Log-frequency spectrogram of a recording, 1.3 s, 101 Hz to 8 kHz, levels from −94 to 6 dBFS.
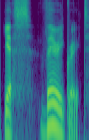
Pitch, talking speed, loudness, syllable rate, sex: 135 Hz, 135 wpm, -20 LUFS, 3.5 syllables/s, male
